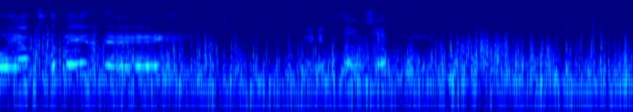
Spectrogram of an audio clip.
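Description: Wind buffeting the microphone steadily, with a few brief high-pitched voice sounds in the first two seconds and once more about halfway through.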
